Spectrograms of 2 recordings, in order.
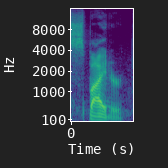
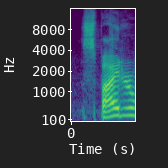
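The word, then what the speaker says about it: SpyDR: our various planning artifacts project y can now be referred to as spider and yes it is spelled as capital s p y capital d r so again one word i see multiple things in that especially when you throw that logo to it so spider will be a major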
